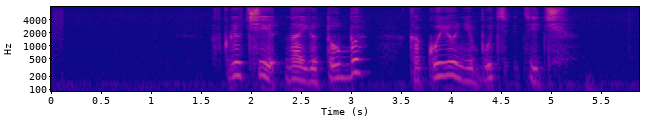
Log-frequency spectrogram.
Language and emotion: Russian, neutral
